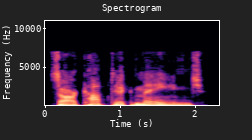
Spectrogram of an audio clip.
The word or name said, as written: sarcoptic mange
